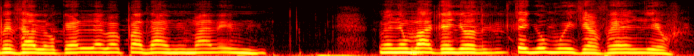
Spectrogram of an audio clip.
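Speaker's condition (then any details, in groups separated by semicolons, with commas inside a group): Cerebral palsy; since birth, needs extra support for daily living activities; attends Aspace Sevilla day centre for stimulation, needs adapted bus to reach centre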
